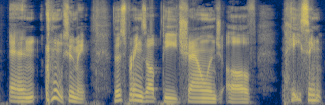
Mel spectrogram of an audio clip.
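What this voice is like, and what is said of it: Voice giving out, cracking. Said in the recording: “my voice just went ... Your voice just dies on you like that.”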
